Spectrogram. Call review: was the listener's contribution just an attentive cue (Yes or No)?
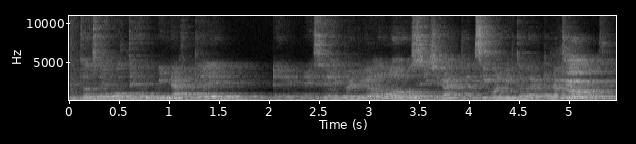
No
